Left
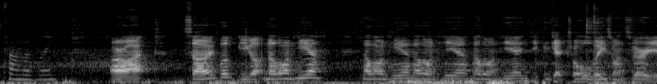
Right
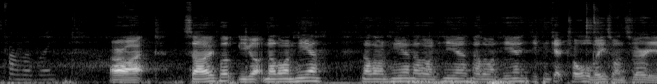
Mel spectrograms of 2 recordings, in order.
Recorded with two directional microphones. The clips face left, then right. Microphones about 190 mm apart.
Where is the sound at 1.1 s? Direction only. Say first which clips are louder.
Right 6 dB; 45° right (ahead or behind).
